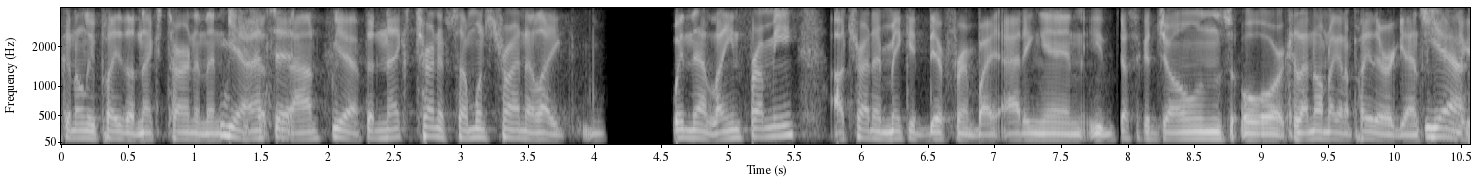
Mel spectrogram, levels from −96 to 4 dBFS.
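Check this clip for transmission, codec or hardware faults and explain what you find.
One fault is present throughout the clip: gain pumping. The input gain was likely set far too high for the microphone, so a fast limiter clamps down on every loud syllable and releases in the pauses. The gain swings by about 15 dB, squashing loud and soft parts together into a breathing, compressed sound. The audio also stops at 4 kHz, as expected from the G.711 call codec it passed through.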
